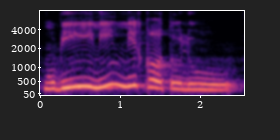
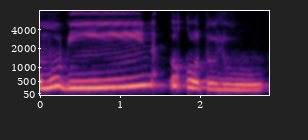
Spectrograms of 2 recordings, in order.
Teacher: مبین کا نون تو پڑھا ہی جائے گا، نون قطنی بھی پڑھا جائے گا فار جوائننگ لائک وصل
